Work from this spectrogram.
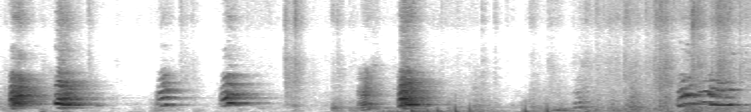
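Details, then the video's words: Pet Siberian Husky giving a series of short, sharp yipping barks in quick bursts, then a longer wavering whine near the end, with a faint background of rustling. "WARNING: You need ear protection when dealing with Huskies!"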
